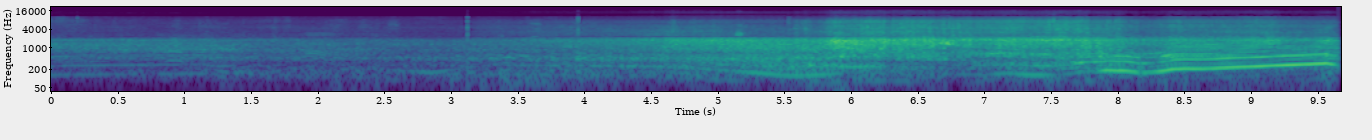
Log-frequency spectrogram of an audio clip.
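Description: A racing car engine roars closer and revs hard through gear changes.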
